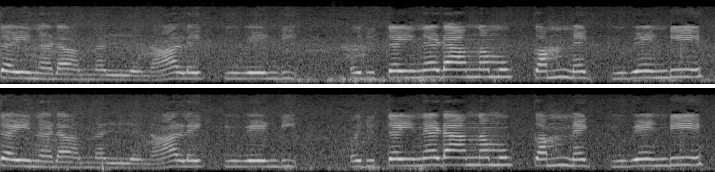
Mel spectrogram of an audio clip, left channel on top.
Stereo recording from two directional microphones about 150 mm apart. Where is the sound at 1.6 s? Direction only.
30° right (ahead or behind).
